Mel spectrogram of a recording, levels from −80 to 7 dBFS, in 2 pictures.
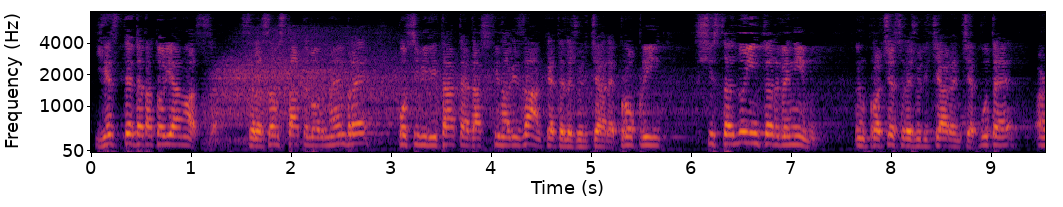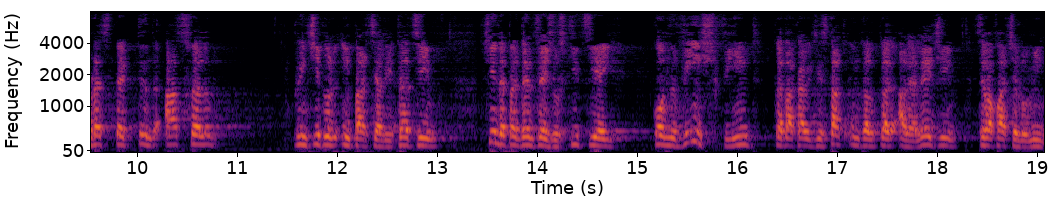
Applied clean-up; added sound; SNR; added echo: none; Gong; 19 dB; reverberation time 0.1 s.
